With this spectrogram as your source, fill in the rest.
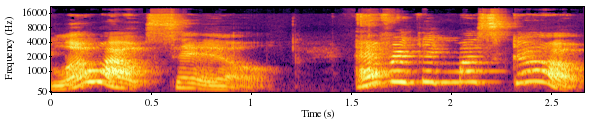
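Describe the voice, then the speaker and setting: A squeaky, put-on character voice from a woman, its pitch extremely high. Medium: read story. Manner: warm, jokey.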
